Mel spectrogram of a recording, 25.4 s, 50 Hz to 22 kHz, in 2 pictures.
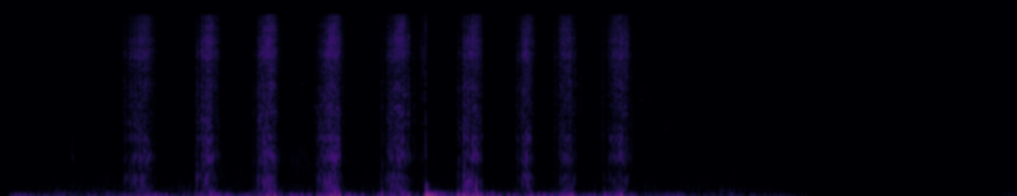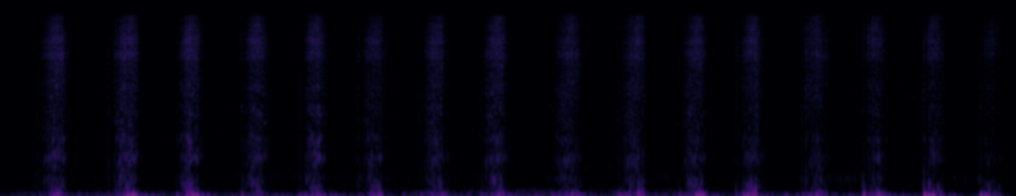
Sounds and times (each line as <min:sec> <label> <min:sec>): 0:00.9 working with a rake 0:08.4
0:12.8 working with a rake 0:25.4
